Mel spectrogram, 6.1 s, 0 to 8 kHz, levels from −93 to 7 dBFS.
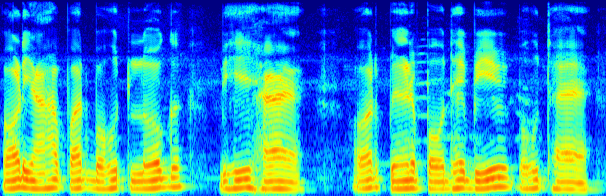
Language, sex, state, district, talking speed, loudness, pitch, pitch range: Hindi, male, Jharkhand, Palamu, 130 wpm, -17 LUFS, 120 Hz, 115-130 Hz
